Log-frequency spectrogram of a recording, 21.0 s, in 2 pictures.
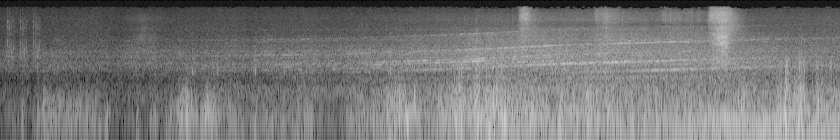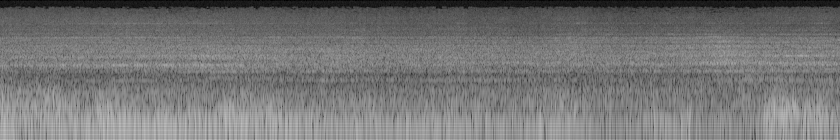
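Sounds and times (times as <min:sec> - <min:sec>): diesel locomotive passing: 0:01.6 - 0:21.0
rising whine: 0:03.7 - 0:12.8.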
